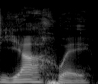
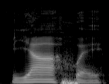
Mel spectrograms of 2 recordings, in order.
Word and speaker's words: Yahweh: But so the traditional and most likely way that this name was pronounced by ancient Israelites is Yahweh, Yahweh.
